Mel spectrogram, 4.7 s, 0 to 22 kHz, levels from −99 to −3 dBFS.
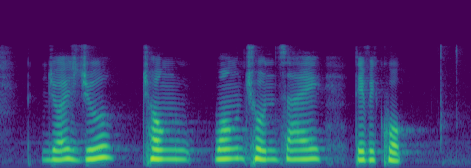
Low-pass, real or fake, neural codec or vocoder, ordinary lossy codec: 7.2 kHz; real; none; none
